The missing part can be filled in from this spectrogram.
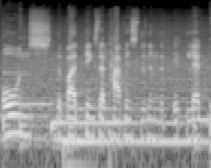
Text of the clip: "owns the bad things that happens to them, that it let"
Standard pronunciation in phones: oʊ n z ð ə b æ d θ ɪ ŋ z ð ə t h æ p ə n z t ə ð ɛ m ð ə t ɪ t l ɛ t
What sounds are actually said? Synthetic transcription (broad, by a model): oʊ n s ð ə b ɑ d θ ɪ ŋ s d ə t h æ p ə n s t ə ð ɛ m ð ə t ɪ t l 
